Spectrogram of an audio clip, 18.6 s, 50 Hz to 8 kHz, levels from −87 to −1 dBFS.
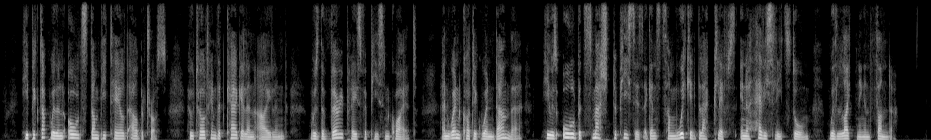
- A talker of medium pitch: Yes, medium, 155 Hz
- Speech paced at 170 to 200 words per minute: No, average, 160 wpm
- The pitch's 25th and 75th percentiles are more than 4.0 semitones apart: Yes, average, 4.9 semitones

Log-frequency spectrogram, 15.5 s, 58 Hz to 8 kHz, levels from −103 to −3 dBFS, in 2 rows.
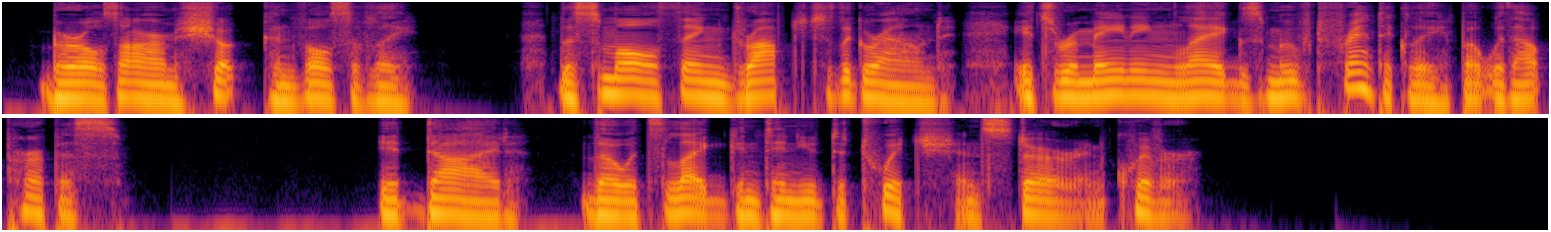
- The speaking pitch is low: Yes, low, 115 Hz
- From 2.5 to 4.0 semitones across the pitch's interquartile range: Yes, average, 3.2 semitones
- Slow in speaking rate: Yes, slow, 120 wpm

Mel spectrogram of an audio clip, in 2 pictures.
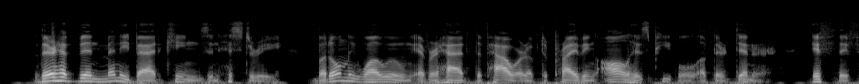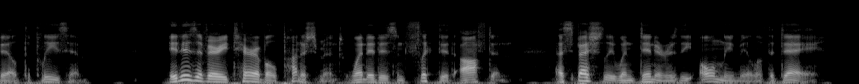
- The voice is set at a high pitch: No, low, 100 Hz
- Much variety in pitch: Yes, wide, 6.0 semitones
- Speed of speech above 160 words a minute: Yes, average, 175 wpm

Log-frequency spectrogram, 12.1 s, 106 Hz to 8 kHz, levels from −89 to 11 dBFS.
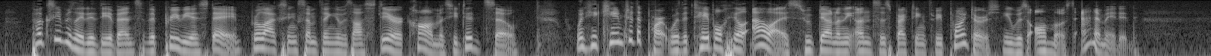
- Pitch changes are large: Yes, wide, 6.2 semitones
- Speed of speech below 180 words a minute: No, average, 200 wpm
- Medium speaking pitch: Yes, medium, 160 Hz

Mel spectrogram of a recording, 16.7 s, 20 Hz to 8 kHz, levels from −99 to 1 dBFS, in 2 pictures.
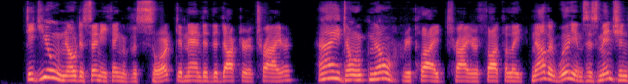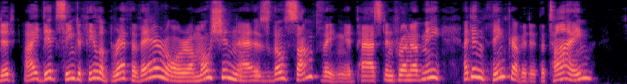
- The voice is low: No, medium, 170 Hz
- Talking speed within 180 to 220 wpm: Yes, average, 190 wpm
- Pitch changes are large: Yes, wide, 6.6 semitones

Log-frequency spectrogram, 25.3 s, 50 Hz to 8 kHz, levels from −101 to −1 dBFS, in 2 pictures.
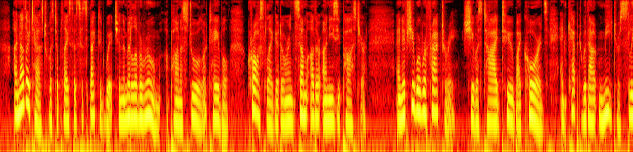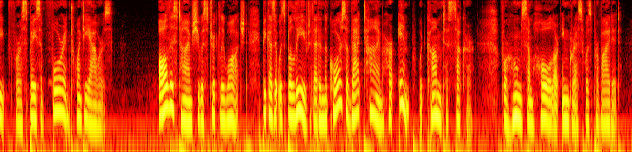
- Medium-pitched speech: Yes, medium, 150 Hz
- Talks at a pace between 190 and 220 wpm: Yes, average, 200 wpm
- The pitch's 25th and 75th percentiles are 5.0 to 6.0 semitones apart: No, average, 3.7 semitones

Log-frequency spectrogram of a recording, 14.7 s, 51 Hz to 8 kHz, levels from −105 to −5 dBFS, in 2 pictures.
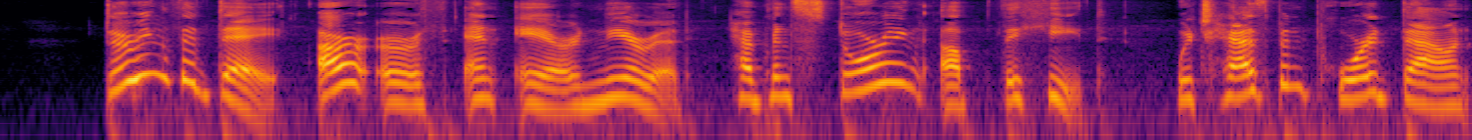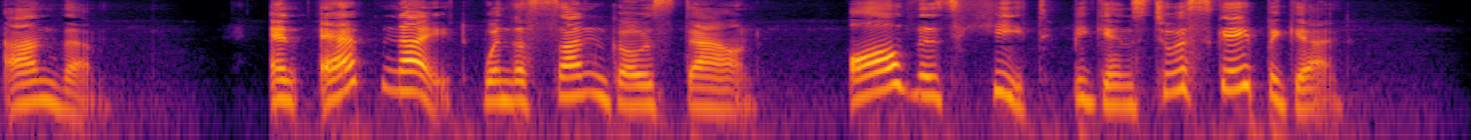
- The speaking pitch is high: Yes, high, 230 Hz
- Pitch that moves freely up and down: Yes, wide, 7.1 semitones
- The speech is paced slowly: No, average, 155 wpm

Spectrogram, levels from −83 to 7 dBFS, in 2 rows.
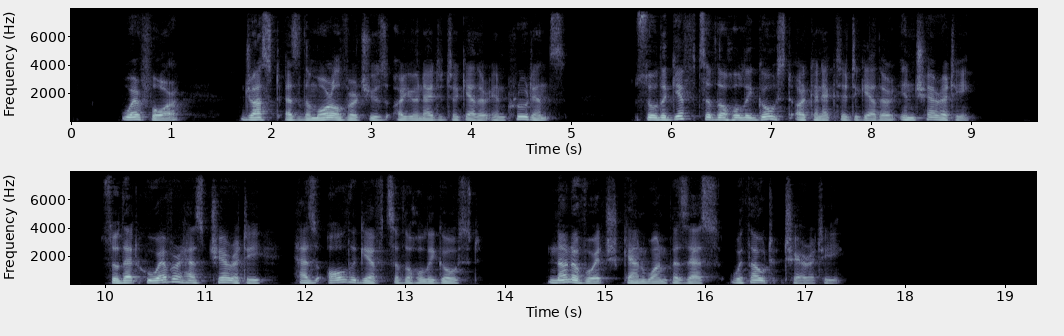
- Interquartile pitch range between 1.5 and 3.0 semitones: No, average, 4.2 semitones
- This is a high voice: No, low, 120 Hz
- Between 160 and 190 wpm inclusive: No, slow, 135 wpm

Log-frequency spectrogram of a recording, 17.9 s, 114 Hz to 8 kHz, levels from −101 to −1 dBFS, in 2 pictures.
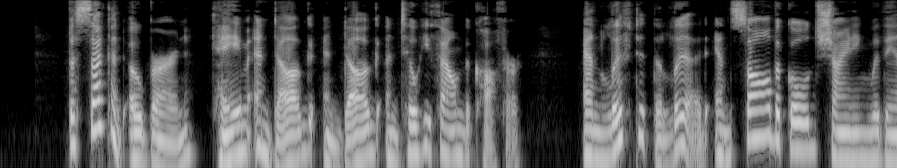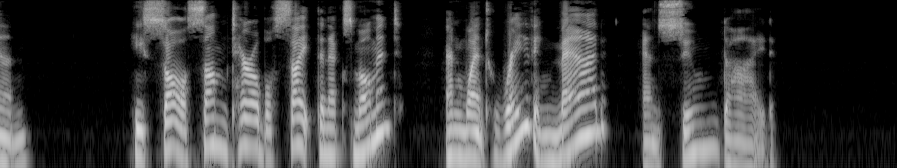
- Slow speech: Yes, slow, 130 wpm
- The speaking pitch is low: No, medium, 155 Hz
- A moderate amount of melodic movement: No, wide, 5.9 semitones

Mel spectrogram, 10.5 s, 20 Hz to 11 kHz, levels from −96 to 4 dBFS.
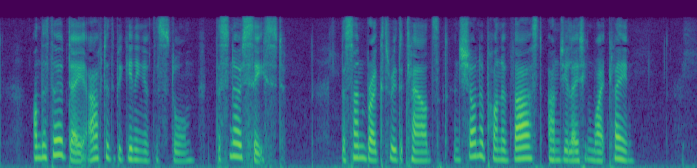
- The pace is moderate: Yes, average, 155 wpm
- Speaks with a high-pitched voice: Yes, high, 200 Hz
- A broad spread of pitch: No, average, 3.8 semitones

